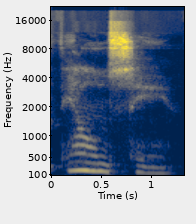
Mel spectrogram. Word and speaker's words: fiancé: И жених fiancé, на второй слог падает ударение. Также невеста fiancé, то же самое.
